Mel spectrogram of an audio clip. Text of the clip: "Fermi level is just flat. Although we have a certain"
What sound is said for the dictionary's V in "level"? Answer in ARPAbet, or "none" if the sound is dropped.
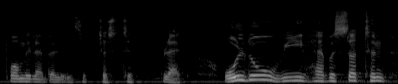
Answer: B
